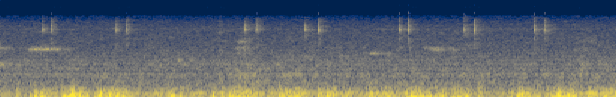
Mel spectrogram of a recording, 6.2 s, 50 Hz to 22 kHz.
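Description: Mouse clicks while working in 3D Max modeling software, several light, crisp clicks spaced irregularly over a low room hum, close and without talk.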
